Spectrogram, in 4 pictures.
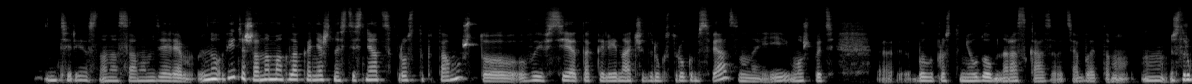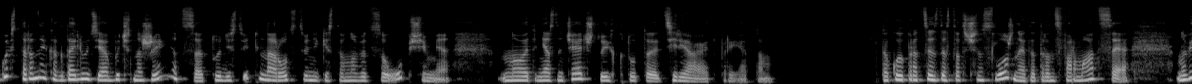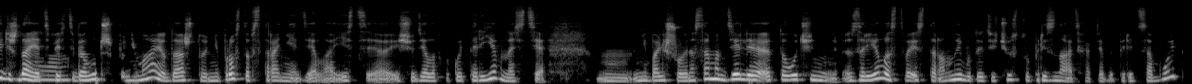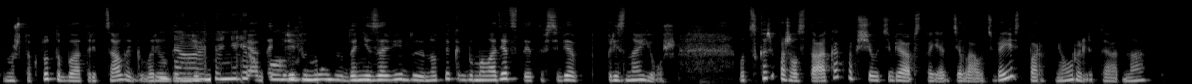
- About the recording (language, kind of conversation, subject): Russian, advice, Почему я завидую успехам друга в карьере или личной жизни?
- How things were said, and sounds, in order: tapping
